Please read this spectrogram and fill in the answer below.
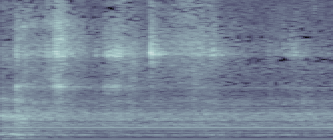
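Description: A steady machine or electrical hum with a thin, steady high whine above it, and a few faint light ticks in the first second.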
